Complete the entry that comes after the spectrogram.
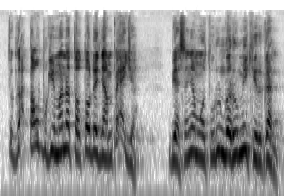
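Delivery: usual speaking voice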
